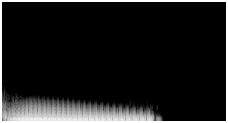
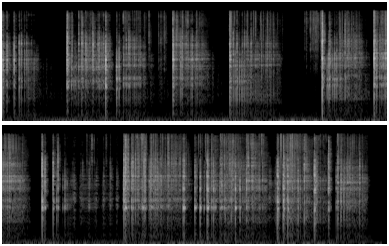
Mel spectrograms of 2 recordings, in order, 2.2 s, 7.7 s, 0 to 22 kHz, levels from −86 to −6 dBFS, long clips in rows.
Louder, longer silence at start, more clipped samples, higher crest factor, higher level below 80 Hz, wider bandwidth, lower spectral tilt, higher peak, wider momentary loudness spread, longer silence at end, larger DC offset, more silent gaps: first, -22 LUFS vs -33 LUFS; about the same, 0 s vs 0 s; neither; second, 10 dB vs 34 dB; first, -20 dBFS vs -76 dBFS; second, 0.6 kHz vs 17 kHz; first, -21.5 dB/octave vs 4 dB/octave; second, -8 dBFS vs -2 dBFS; second, 9 LU vs 13 LU; first, 0.7 s vs 0.2 s; neither; neither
